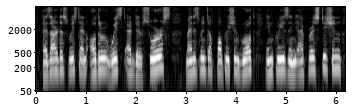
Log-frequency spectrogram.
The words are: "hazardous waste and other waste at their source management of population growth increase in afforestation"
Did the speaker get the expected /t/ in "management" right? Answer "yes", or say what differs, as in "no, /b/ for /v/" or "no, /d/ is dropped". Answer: yes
